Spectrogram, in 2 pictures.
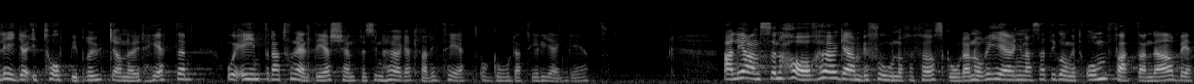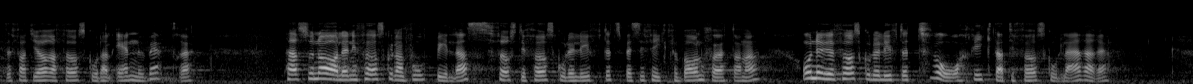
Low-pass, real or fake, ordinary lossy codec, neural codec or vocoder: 7.2 kHz; real; none; none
